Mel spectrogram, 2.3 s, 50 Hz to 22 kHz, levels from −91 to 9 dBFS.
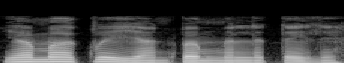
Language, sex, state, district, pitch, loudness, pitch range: Wancho, male, Arunachal Pradesh, Longding, 110 Hz, -15 LUFS, 100-135 Hz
